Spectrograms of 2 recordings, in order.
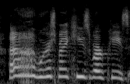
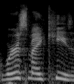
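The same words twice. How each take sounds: First: High-pitched, flustered fretting; stressed. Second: Said in the usual way. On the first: Retold or imitated. Mom hunting for her lost keys, stressed. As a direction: work yourself into a mock fluster. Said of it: "And I'd feel the stress". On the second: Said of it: "I also would walk around".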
